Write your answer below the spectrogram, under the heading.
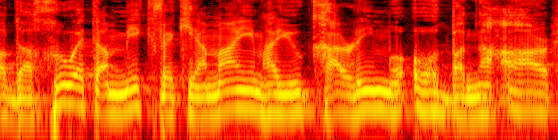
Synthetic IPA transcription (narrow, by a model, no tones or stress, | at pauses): ld̪aχuɛt̪hamikvekʰiamajimhajukʰaɾimːeʔod̪̚banahaɾ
